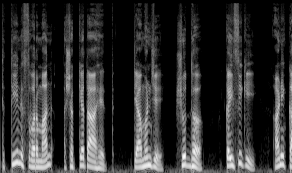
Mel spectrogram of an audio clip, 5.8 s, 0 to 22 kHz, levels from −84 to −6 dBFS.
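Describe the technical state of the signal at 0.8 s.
At 0.8 s the speech signal is intact, with no audible technical fault.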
